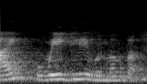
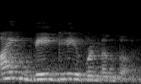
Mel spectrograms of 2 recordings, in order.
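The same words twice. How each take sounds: No difference in how they are said.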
